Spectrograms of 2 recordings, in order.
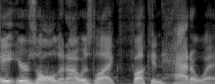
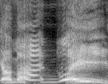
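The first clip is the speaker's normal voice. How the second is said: mock freak-out, much higher and louder; 13 semitones higher, 15 dB louder than usual. Imagining holding a gun on an intruder, like in the movies: mock freaking out. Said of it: "if he's freaking out like that".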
